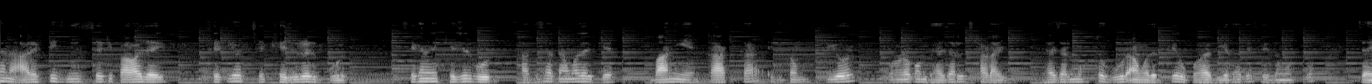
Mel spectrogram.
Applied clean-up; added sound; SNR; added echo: none; Piano; 15 dB; none.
